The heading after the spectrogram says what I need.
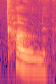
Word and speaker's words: cone: read the next one con again o in a word becomes o con but again again magic e changes it to Cone and yes my whiteboard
